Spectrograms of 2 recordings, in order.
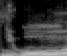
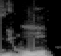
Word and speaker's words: Niveau: Ein hohes Niveau, also Niveau 프랑스어라서 발음이 Niveau입니다. 조금 길게 장음.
